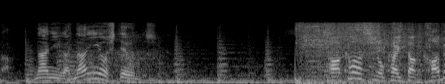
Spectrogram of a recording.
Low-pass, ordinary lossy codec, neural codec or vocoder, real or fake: 7.2 kHz; none; none; real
